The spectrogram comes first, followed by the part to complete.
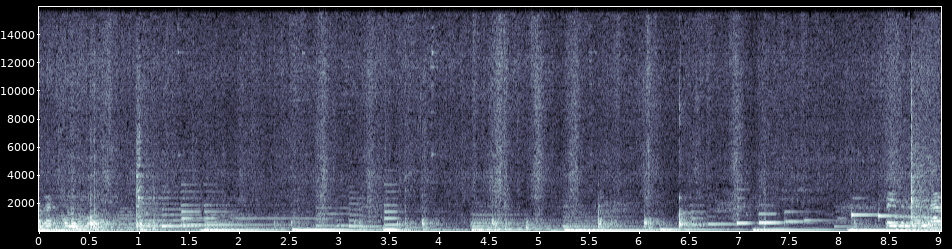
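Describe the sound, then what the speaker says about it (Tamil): Spices with turmeric and chilli powder sauté in oil for bread chilli, a soft sizzle with stirring scrapes running beneath louder background music that plays throughout. "இப்போ கொஞ்சமாக மஞ்சத்தூள், மிளகாத்தூள் சேர்த்து இதை நான் வதக்கிக்கிறேன்"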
